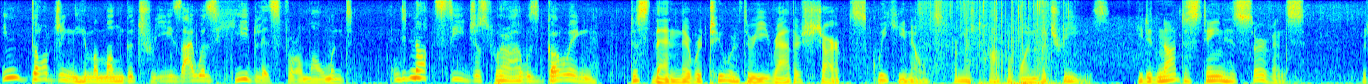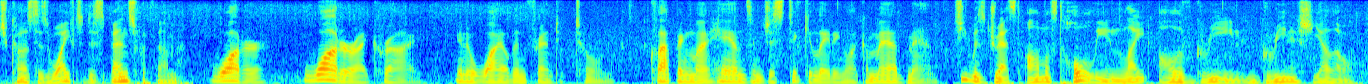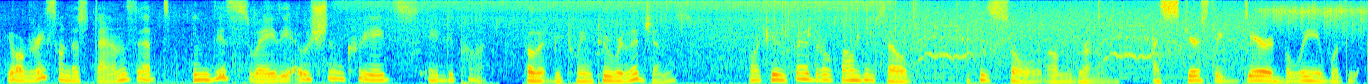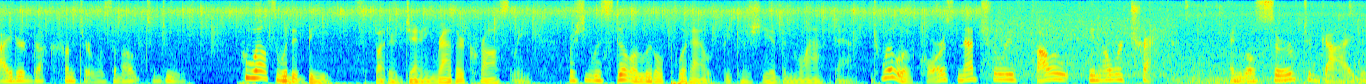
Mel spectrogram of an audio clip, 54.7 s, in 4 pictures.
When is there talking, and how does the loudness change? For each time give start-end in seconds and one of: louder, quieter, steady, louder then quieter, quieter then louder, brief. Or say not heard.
0.0-54.6 steady.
